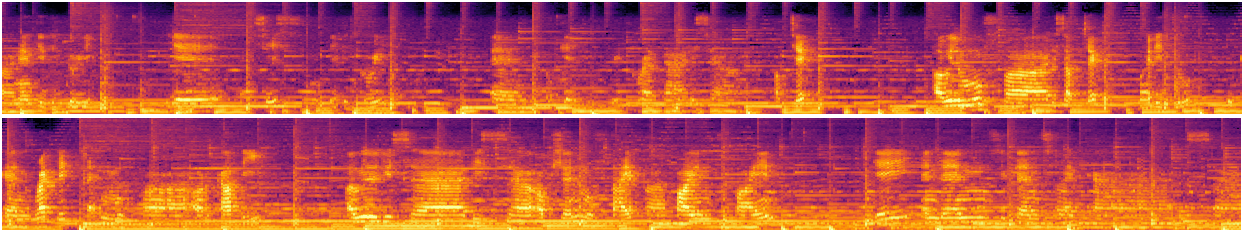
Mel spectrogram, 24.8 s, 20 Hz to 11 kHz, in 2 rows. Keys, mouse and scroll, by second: 3.1 KP_9, 3.5 KP_0, 5.2 click, 5.7 scroll down 1, 5.9-6.5 scroll up 1, 6.8 middle click, 7.6-8.1 scroll down 1, 8.1-8.6 scroll up 1, 8.6 middle click, 11.5 click, 12.3 right click, 14.3 click, 20.0 click, 22.3 scroll down 1.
